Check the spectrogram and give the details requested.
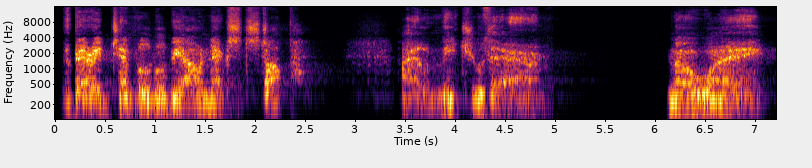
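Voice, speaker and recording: An actor playing a cynical, menacing, world-weary interdimensional hunter in a video game, with a gravelly, sardonic delivery. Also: male voice, extremely high pitch, a bit bright, heavily acted. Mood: menacing, confident. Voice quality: gravelly, creaky. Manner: slow, sardonic, taunting. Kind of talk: video game character voice lines. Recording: cavernous reverb, distant-sounding voice.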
